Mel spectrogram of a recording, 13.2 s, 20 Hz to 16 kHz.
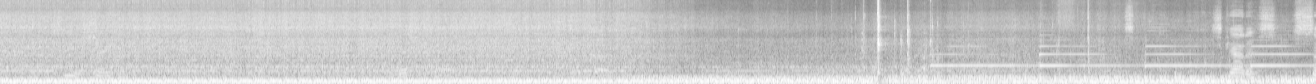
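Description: The engine of a 1995 Ford F-150 barn find, said to stumble on light acceleration, runs close and loud with a constant low rumble. A few sharp clicks and a faint tone appear in the later part.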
